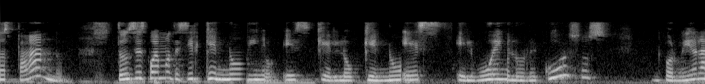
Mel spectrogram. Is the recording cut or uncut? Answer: cut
